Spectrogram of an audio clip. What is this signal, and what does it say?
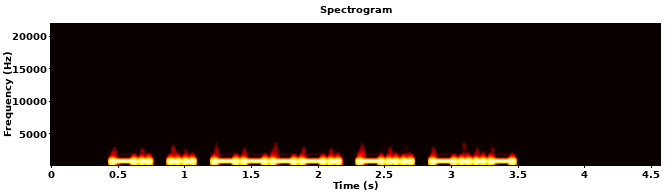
Morse code, heard as a keyed tone, about 22 wpm, 700 Hz. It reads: NI9DX
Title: USA Call Signs - 5 Characters - 3x Character Spacing - 22wpm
